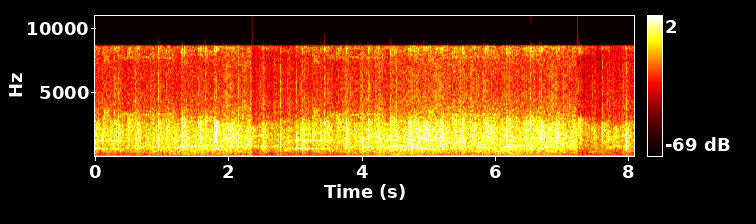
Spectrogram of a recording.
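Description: Crowd applause: many hands clapping steadily and densely. The same few seconds of clapping, with its faint short tones, recur about every three seconds, like a looped applause track.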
